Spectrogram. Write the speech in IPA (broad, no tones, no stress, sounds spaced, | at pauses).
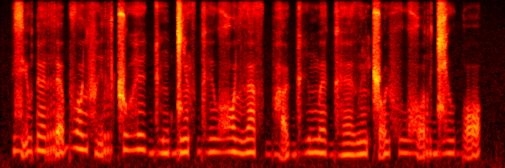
zʲ ɛ̰ u̯ ɗ ɛ r ɛ̰ b ð ɔ lʲ f ḭ r ʈ͡ʂ u ɦ e i̯ ɡʱ ĩ b d͡ʑ ɛ̃ θ ɡʱ e u̯ ɣ ɔ lʲ ð a θ bʱ a̰ y̯ ɡʱ i m ɛ ɡʱ ɛ ð ĩ ʈ͡ʂ ɔ̰ y̯ f u ɣ ɔ̰ r d͡ʑ ɘ u̯ ɠ ɔ̰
